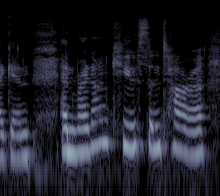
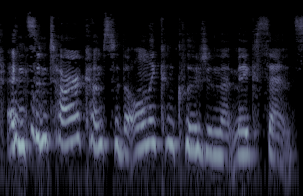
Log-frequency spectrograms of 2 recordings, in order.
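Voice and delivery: usual speaking voice

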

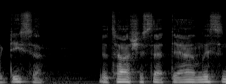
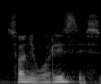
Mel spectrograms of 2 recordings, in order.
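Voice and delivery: usual speaking voice

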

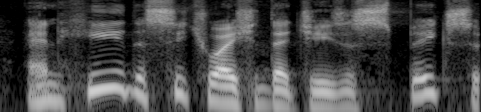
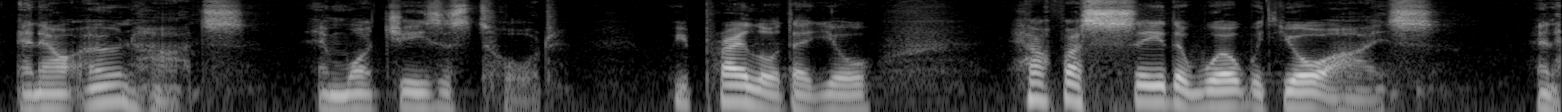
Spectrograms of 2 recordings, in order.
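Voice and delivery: prayer; 4 semitones lower than usual. Real, not acted. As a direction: pray humbly on behalf of the congregation. Leads the congregation in prayer.

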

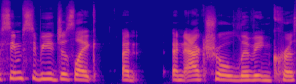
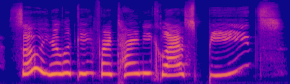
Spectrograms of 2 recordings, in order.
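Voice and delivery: high NPC voice. Acted.

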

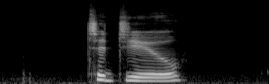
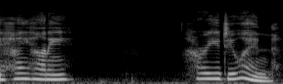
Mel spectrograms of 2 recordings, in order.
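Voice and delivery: soft, higher gentle check-in; softly coaxing, higher voice; comforting a child; 5 semitones higher, 6 dB quieter than usual. Acted. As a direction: greet her tenderly, as you would a small child. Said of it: "like you would comfort a child".

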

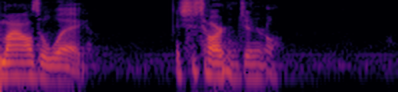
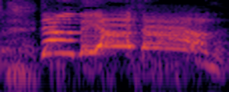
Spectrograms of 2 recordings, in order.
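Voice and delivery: high cheering shout; crowd cheering; slower than usual. Retold or imitated. Connect group cheering at the wedding idea, high excited shout. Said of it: "Everybody goes".

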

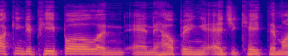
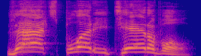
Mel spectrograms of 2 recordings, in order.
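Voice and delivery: put-on Scottish accent; 9 semitones higher than usual. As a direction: blurt it out as a blunt Scottish father, higher than usual. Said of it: "That was a great accent".

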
